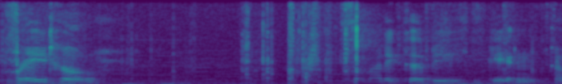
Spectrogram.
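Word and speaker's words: Raidho: I said Radho because that's literally how it's spelled, but it's Radho.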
